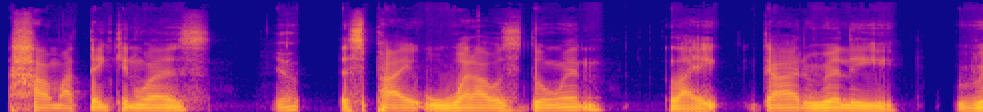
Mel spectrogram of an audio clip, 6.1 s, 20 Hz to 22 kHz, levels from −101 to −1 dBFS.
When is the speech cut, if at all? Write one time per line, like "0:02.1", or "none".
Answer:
none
